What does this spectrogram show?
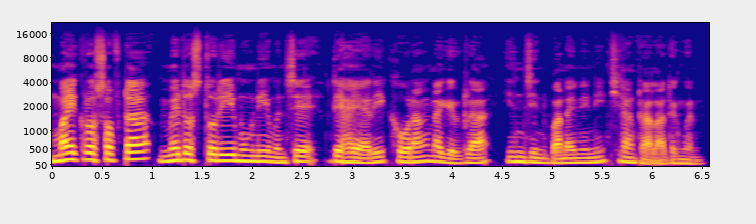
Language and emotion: Bodo, neutral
